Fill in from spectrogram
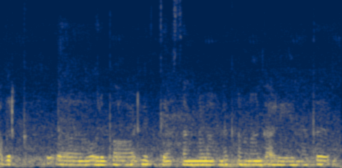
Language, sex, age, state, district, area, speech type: Malayalam, female, 18-30, Kerala, Palakkad, rural, spontaneous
